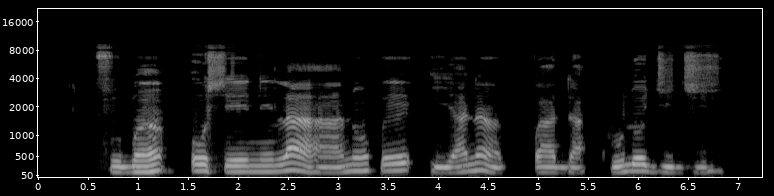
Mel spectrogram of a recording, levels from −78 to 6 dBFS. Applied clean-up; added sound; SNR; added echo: none; none; none; none.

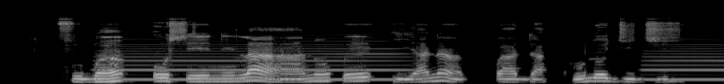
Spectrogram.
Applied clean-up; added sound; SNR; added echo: none; Wind instrument, woodwind instrument; 11 dB; none.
